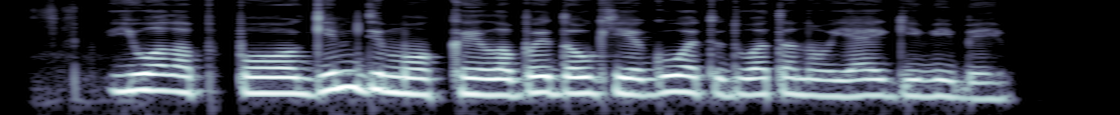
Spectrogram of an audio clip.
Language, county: Lithuanian, Marijampolė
